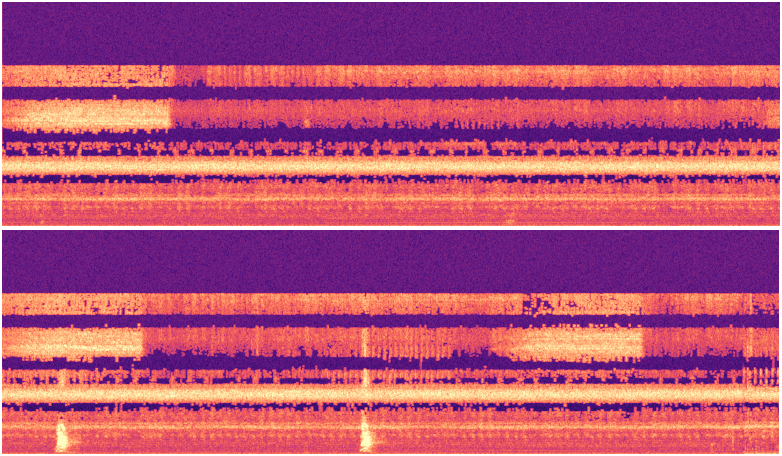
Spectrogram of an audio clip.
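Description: A dog barks twice, single short barks about six seconds apart, over a steady low hum and a faint high insect chirring that comes and goes.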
